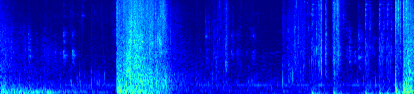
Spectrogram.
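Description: Gunfire in a competitive Counter-Strike: Global Offensive match, with a loud sustained burst of shots followed by scattered quieter shots, footsteps and game noise.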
